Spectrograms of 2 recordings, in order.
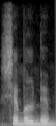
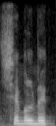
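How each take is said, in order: No difference in how they are said.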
